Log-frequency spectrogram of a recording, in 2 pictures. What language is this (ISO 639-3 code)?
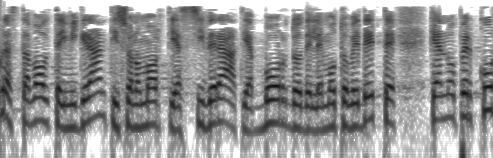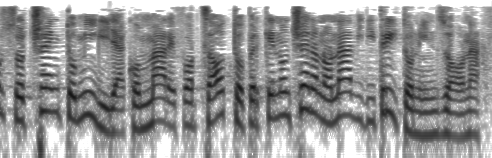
ita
